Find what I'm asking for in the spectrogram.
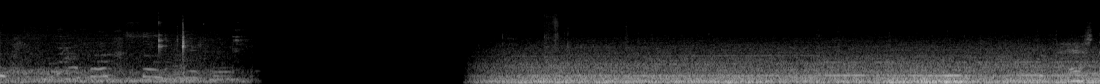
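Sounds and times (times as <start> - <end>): car engine and road rumble: 4.7 - 11.0.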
